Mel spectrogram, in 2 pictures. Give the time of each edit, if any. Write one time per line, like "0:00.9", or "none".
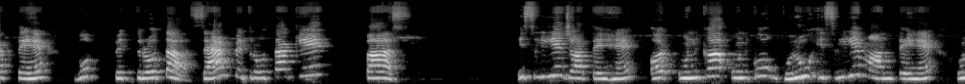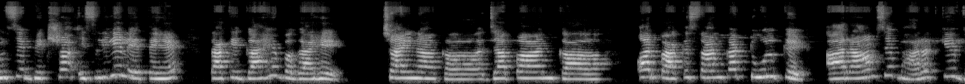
none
